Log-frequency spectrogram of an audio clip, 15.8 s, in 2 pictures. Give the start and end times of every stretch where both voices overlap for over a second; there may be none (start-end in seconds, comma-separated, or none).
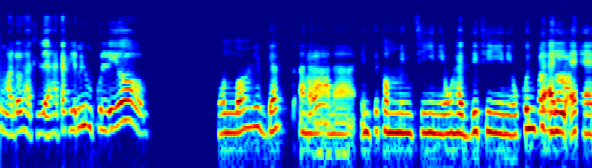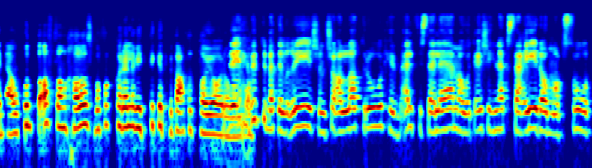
none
